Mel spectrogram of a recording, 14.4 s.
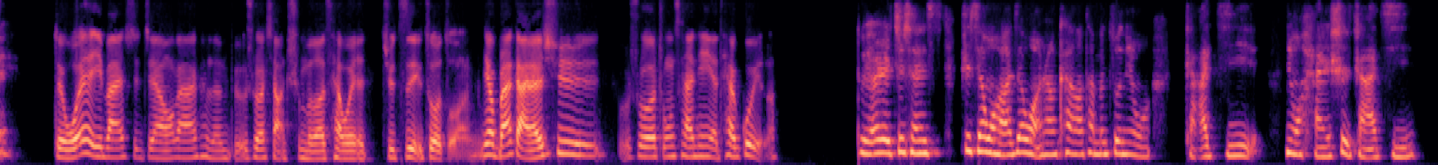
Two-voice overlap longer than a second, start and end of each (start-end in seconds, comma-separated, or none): none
